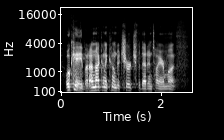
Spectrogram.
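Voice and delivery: a mild huff of defiance; defiant parishioner. Retold or imitated. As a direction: push back like a sulking churchgoer. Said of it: "that's the wrong attitude".

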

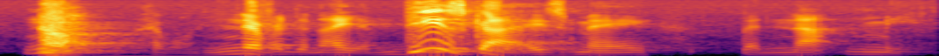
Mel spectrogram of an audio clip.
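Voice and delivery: loud, emphatic vow of loyalty; indignant Peter. Acted. Peter protests to Jesus that he'll never deny him, indignant. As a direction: protest it loudly, then ease off. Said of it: "That's Peter's heart".

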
